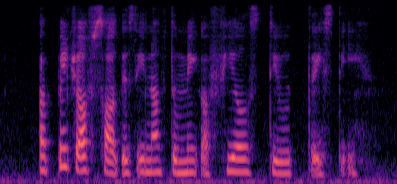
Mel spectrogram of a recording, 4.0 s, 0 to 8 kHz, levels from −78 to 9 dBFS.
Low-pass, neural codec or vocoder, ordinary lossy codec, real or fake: 7.2 kHz; none; AAC, 48 kbps; real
